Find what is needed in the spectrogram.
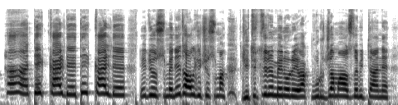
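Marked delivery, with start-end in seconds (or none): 0.0-1.7 high sneering singsong; mocking bully. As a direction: rub it in that he's left alone. Bully mocks.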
